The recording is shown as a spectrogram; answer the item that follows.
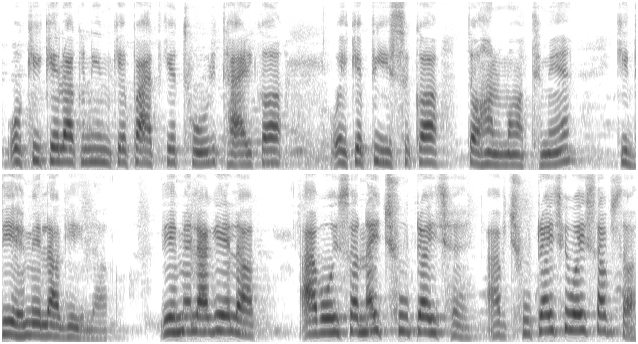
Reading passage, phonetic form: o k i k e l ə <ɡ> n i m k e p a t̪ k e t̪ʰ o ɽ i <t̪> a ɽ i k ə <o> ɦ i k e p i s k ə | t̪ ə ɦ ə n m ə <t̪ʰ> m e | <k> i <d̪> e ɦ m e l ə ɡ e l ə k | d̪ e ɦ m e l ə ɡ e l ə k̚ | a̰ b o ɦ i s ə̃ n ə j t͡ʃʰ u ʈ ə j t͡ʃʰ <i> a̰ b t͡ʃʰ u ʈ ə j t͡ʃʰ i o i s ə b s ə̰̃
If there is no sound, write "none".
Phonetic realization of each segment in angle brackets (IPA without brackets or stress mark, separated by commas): k, t̪ʰ, o, t̪ʰ, k, d̪, ɛ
